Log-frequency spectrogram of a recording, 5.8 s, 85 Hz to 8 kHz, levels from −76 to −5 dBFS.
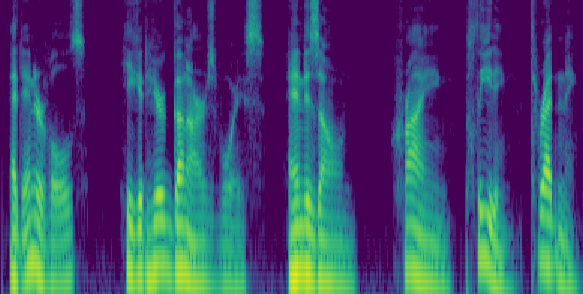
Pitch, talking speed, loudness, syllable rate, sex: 100 Hz, 115 wpm, -21 LUFS, 4.4 syllables/s, male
